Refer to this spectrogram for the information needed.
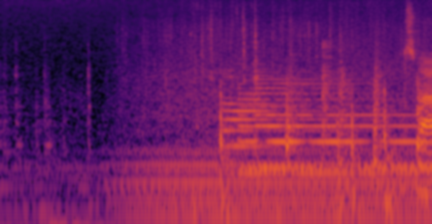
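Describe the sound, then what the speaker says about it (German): Rain in the video game Kathy Rain while riding a moped: a steady patter that thickens and grows louder partway through, with light ticking tones on top and no talk. "Wir schön mit dem Moped durch den Regen fahren."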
